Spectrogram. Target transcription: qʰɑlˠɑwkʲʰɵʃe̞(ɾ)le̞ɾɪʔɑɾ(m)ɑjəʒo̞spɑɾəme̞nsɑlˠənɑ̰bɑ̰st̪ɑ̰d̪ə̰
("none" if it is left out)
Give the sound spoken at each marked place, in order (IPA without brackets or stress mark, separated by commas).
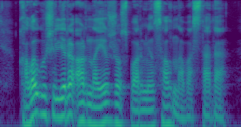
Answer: none, n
